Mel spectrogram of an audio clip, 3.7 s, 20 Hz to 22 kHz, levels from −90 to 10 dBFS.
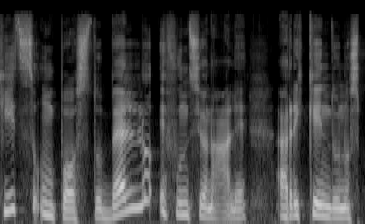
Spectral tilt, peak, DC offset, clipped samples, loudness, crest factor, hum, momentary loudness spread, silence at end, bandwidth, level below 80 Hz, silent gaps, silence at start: -5 dB/octave; -4 dBFS; under 0.1%; under 0.1%; -21 LUFS; 16 dB; none; 8 LU; 0.1 s; 17 kHz; -56 dBFS; none; 0 s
